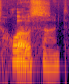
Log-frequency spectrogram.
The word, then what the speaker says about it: Horisont: But yeah, the band is, and God help me if I'm pronouncing this wrong, Horisont. – Horisont? – Yes, Horisont. Close.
